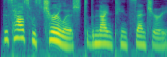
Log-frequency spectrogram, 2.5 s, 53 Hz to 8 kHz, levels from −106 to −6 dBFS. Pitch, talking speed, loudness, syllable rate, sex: 190 Hz, 190 wpm, -18 LUFS, 5.8 syllables/s, female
